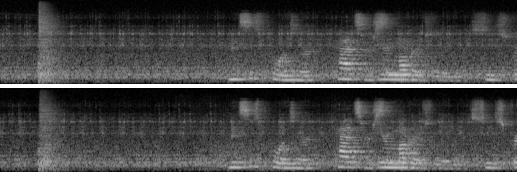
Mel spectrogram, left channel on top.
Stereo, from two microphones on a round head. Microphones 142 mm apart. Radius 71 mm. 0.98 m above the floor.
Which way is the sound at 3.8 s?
65° right (ahead or behind).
